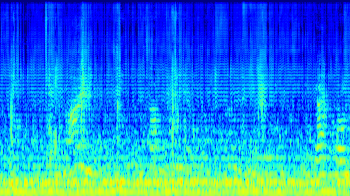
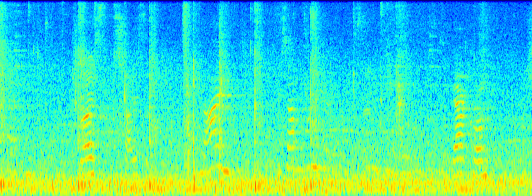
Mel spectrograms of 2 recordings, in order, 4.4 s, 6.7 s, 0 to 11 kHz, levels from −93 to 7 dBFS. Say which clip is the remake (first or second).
first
